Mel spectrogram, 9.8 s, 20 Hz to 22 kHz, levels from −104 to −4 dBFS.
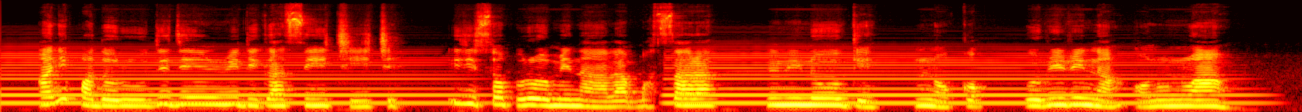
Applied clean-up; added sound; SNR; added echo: none; Wind instrument, woodwind instrument; 9 dB; none.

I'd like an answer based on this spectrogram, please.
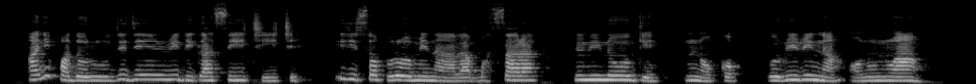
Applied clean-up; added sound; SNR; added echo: none; none; none; none.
